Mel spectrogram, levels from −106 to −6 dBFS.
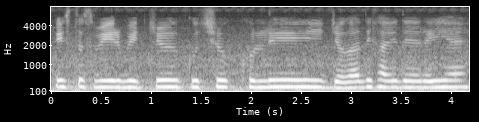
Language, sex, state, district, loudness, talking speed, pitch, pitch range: Punjabi, female, Punjab, Fazilka, -11 LUFS, 145 wpm, 230 Hz, 225-235 Hz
